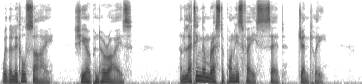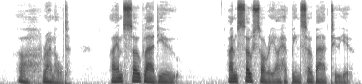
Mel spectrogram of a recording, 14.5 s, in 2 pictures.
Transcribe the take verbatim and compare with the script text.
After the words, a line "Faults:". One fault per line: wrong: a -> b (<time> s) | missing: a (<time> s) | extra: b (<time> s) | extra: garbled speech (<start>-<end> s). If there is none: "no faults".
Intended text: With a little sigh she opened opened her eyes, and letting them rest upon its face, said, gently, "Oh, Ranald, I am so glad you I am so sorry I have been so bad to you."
With a little sigh she opened her eyes, and letting them rest upon his face, said, gently, "Oh, Ranald, I am so glad you I am so sorry I have been so bad to you."
Faults:
missing: opened (2.0 s)
wrong: its -> his (4.7 s)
